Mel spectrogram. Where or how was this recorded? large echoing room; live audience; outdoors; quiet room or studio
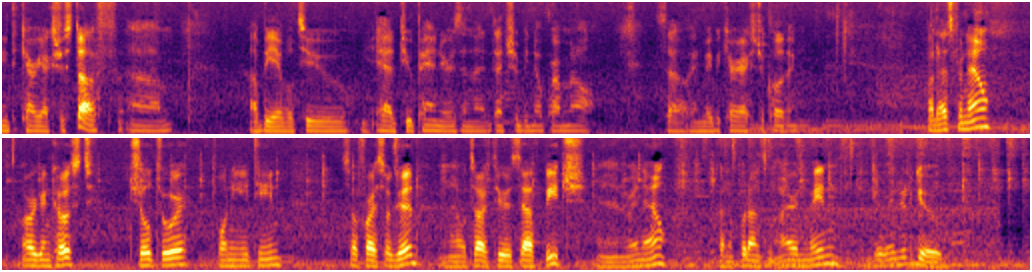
outdoors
